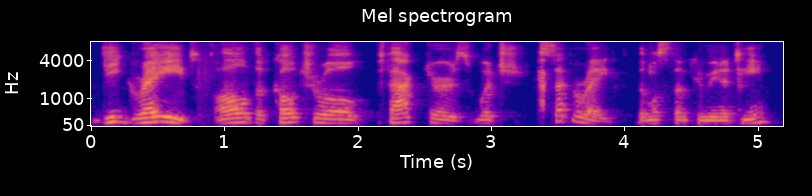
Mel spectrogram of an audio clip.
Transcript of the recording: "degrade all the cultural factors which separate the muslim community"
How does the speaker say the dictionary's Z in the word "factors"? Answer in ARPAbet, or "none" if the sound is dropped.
Z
